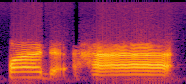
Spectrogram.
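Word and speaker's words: قدحا: Fal muriyati qadha. Masih terasa Ibu. Qadha. Ya, nanti dilatih Ibu ya di rumah ya. Insyaallah ya. Pertemuan berikutnya nanti saya akan dengarkan lagi pengucapan dal ya, tidak boleh ada hamzahnya.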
